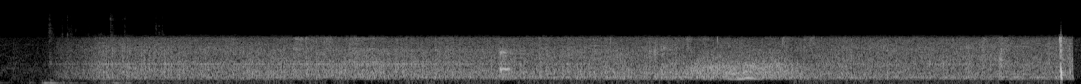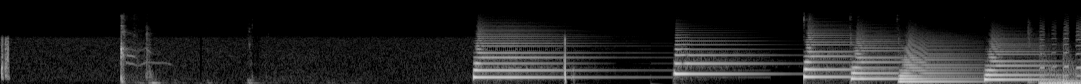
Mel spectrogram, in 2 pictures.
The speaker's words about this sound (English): That's the sound a Komodo dragon makes, by the way. Can we hear it one more time, just to make sure? Definitely it, yeah.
